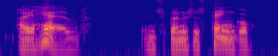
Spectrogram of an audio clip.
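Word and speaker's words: tengo: I have in Spanish is tango. Tango. It's almost like the tango which one dances in Argentina but it is spelled with t e n g o tango.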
